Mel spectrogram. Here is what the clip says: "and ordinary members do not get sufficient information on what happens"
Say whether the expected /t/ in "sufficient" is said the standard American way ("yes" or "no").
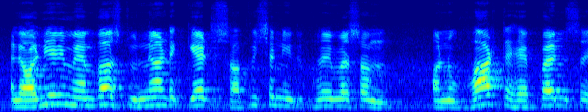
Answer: no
